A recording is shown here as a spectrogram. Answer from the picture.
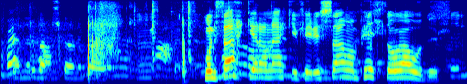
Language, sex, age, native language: Icelandic, male, 13, Icelandic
